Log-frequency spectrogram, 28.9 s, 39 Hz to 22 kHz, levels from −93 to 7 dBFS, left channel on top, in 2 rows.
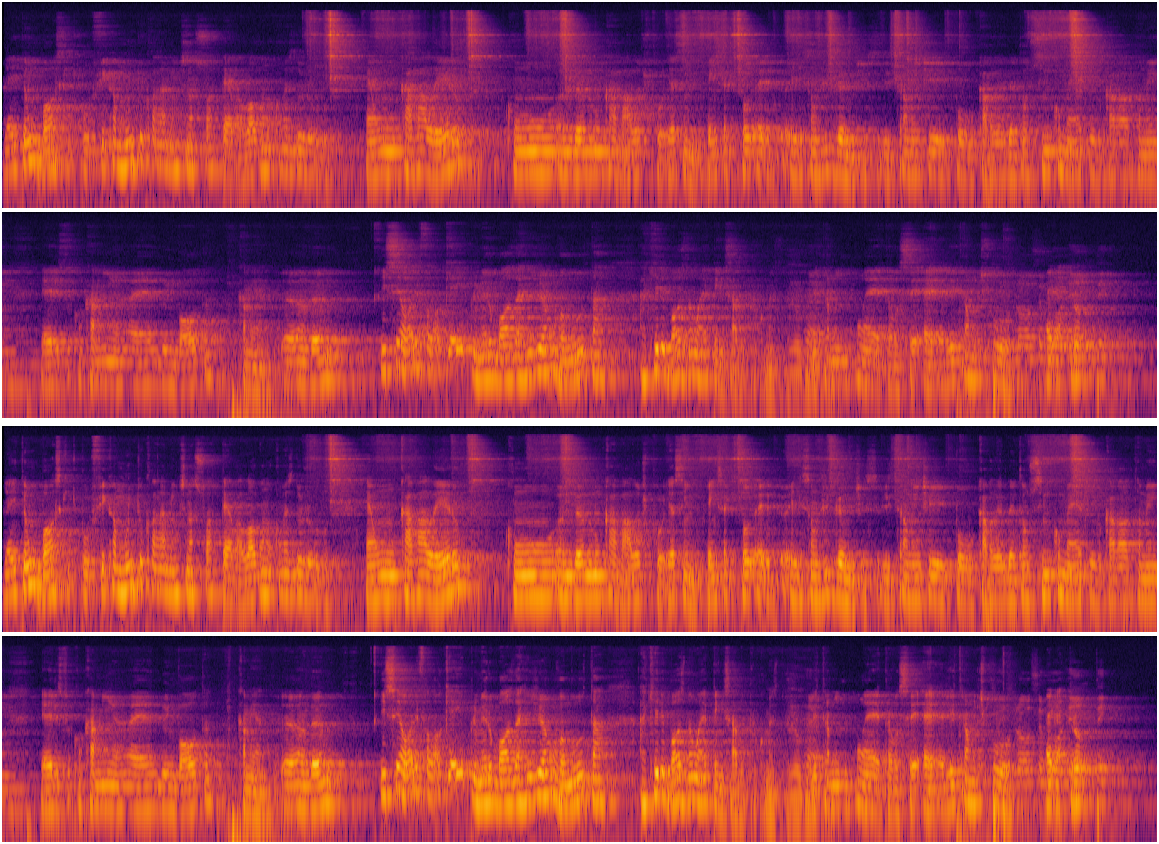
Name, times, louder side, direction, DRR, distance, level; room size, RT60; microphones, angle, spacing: voice 1, 0.0-6.0 6.3-18.9 19.2-27.1 27.5-28.0, right 5 dB, 65° right, 0.4 m, -21 dB
sound 1, 3.7-4.2 4.5-5.9 6.5-7.1 7.4-7.5 8.0-9.3 9.6-10.6 11.0-11.5 11.8-12.1 12.8-13.5 13.8-13.9, left 4 dB, 40° left, 1.9 m, -32 dB
voice 2, 24.2-24.7 26.6-28.2, right 2 dB, 50° right, 0.9 m, -29 dB
13.5 x 5.5 x 6.6 m
head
